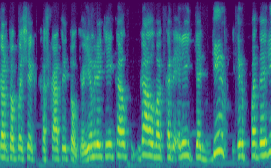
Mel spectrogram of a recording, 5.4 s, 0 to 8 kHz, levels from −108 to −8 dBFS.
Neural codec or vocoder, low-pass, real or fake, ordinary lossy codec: none; 7.2 kHz; real; Opus, 24 kbps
